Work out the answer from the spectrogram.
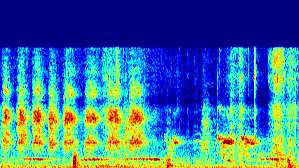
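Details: Newly hatched emu chick, zero days old, giving a run of short, steady whistled notes at one even pitch, several per second, with thin high chirps and hiss sitting above them.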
